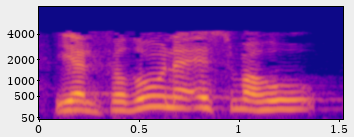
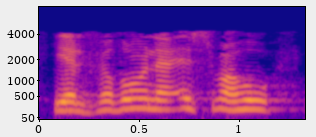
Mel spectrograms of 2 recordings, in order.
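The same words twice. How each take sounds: Both takes have the same delivery.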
